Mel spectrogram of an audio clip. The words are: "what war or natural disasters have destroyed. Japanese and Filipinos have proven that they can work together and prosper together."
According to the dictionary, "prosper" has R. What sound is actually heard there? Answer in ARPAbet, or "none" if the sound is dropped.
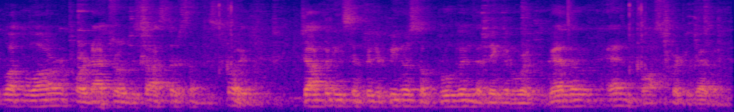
none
